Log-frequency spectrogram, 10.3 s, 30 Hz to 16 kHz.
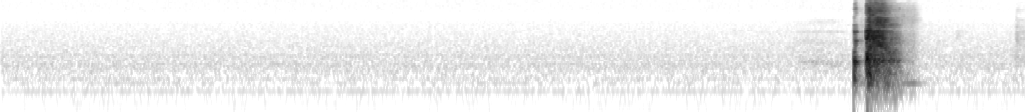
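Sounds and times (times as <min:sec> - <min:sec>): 
person sneezing: 0:08.6 - 0:09.1.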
